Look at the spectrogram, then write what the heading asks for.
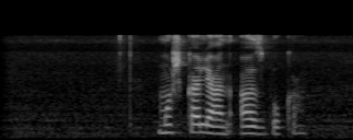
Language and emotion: Russian, neutral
